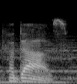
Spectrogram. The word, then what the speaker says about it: cadence: the islands French patois the music is spelled cadence and called Cadiz Dominica lies between the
